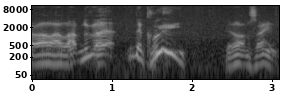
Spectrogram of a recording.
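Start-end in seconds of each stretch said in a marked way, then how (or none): 0.0-1.9 slow, rising to a high squeak on queen; a lightly voiced drunk toasting the queen; put-on drunk voice. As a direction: ham up a tipsy royal fan, slowly. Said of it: "you can do the voice always".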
